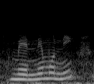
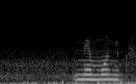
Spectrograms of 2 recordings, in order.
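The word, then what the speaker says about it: mnemonics: करि परिबे the term मेनेमोनिक्स is associated with it एम टा एक्चुअली कौन अच्छी माने हमर एटी एम टा ताको माने साइलेंट रहइबो नेमोनिक्स कहबा एसोसिएटेड विथ एटा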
